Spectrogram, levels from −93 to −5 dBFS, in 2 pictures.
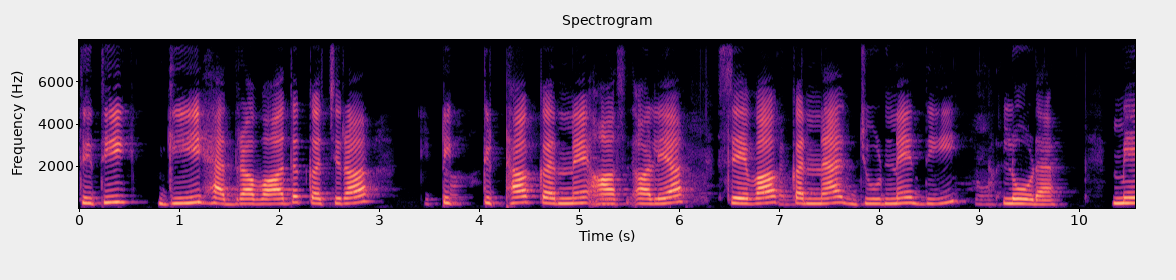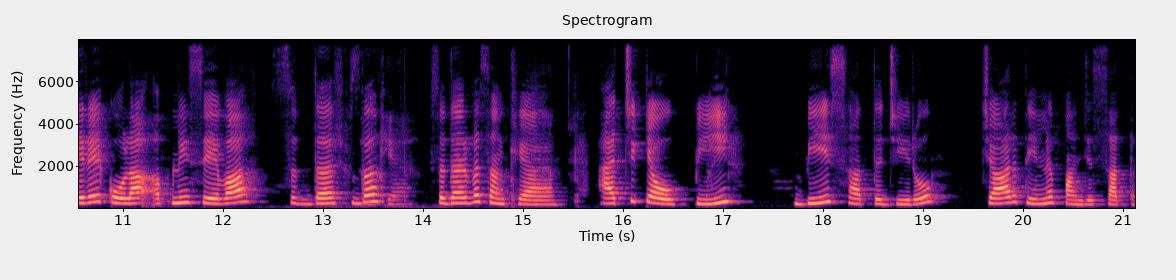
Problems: constant background noise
